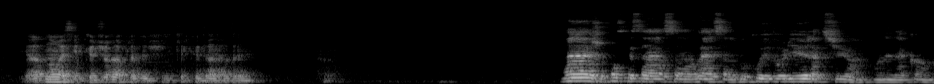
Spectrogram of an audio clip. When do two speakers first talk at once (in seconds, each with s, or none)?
none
